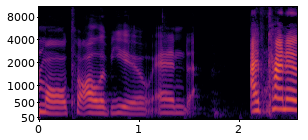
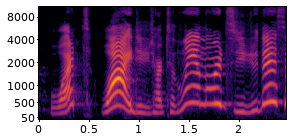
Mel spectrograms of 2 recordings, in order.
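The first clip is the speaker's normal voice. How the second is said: rapid string of higher-pitched demands; alarmed interrogation; 4 semitones higher, 9 dB louder than usual. Retold or imitated. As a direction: fire questions in mock disbelief. Scolding boyfriend over puppy.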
